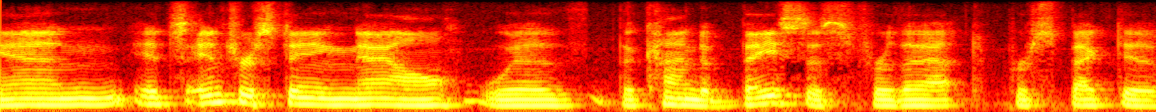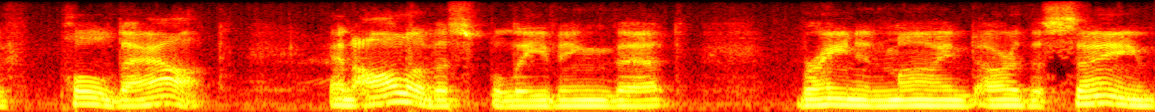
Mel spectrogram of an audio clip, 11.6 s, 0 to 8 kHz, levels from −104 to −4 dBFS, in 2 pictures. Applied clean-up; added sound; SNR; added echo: none; none; none; none.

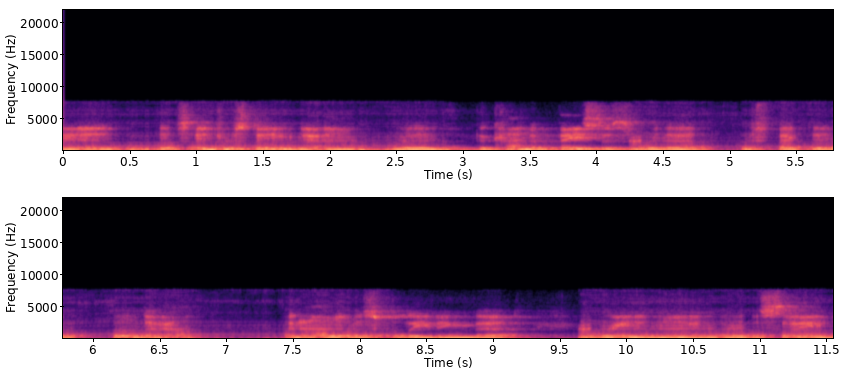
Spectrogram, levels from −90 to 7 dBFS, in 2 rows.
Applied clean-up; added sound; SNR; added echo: neural separator model SepFormer DNS4.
